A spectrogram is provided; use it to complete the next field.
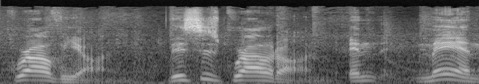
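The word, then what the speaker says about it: Grovyle: I was kind of confused what Grovion was and realized I was just pronouncing it wrong. It's Growvion.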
